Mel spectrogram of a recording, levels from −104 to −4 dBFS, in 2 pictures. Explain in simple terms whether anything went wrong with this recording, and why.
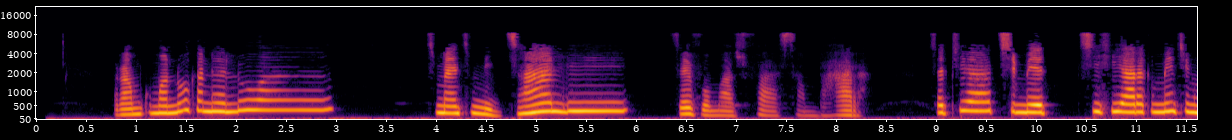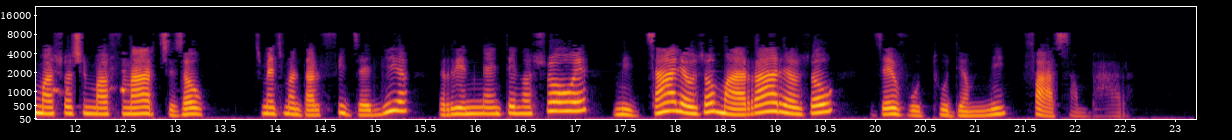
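Something did go wrong: the speech was squeezed too hard, most likely by MP3 compression with too little data to spend. To save space, the encoder threw away everything above about 8.3 kHz and kept switching weak parts of the sound on and off. From start to finish the speech sounds dull and muffled at the top, with a watery, swirly quality and metallic edges on s sounds, and the damage is plainly audible.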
